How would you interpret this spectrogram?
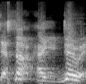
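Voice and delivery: mock high-pitched parent yelling. Retelling telling a daughter in a bathroom stall: imitating own yelling. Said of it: "I'm just, like, yelling at her".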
